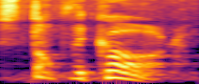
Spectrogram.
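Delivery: put-on sudden, eager, urgent call, kept contained. Telling of spotting a boulder while driving up a valley, retelling a yell. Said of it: "I yelled in my best Italian".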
